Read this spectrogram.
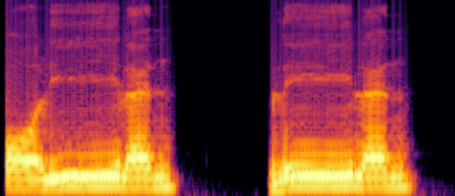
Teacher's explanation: Li panjangkan dua harokat sebab ada huruf ya sukun sebelumnya berharokat kasro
